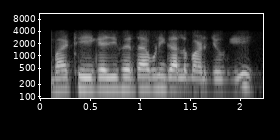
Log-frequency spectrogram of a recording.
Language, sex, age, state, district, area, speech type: Punjabi, male, 18-30, Punjab, Shaheed Bhagat Singh Nagar, urban, conversation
